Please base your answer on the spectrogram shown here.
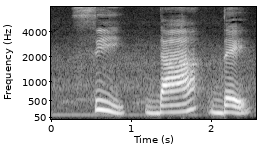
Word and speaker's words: cidade: Cidade. Festa. Festa. Churrascaria. Churrascaria. Em todas essas palavras, nós pronunciamos com mais força a penúltima sílaba, então elas são paroxítonas.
